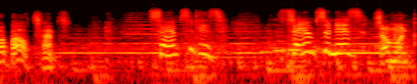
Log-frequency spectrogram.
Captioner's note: panting heavily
